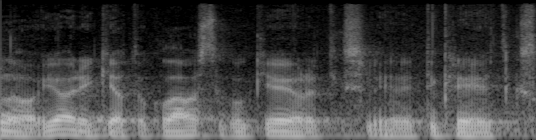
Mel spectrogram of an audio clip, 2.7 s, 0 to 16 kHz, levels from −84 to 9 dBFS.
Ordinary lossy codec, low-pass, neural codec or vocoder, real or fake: MP3, 96 kbps; 14.4 kHz; none; real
